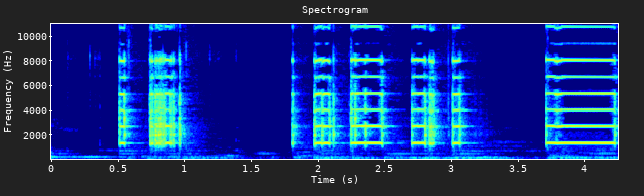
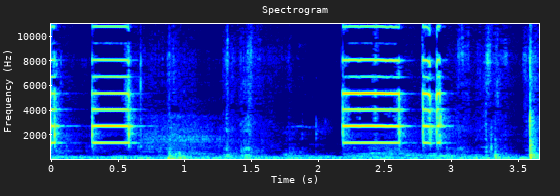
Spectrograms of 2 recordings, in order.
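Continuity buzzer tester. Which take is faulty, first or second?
first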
